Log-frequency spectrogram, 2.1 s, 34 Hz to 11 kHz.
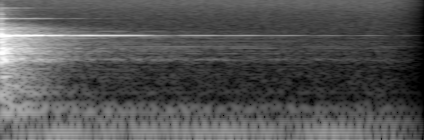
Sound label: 3D Pianos Yamaha C7; E-MU Producer Series Vol. 5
